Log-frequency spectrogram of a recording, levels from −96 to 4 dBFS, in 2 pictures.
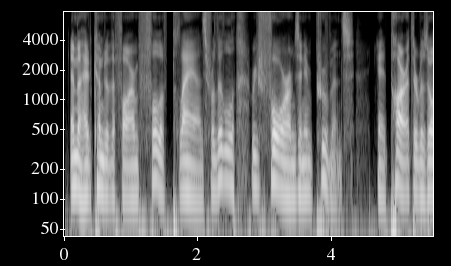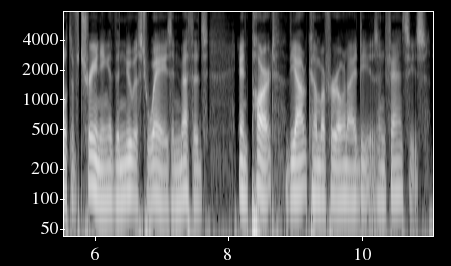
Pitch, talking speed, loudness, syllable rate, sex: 115 Hz, 195 wpm, -20 LUFS, 5.1 syllables/s, male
